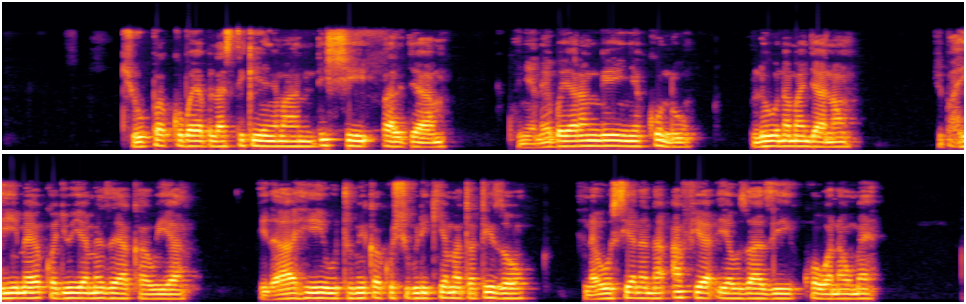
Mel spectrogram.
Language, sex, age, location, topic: Swahili, male, 25-35, Kisii, health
